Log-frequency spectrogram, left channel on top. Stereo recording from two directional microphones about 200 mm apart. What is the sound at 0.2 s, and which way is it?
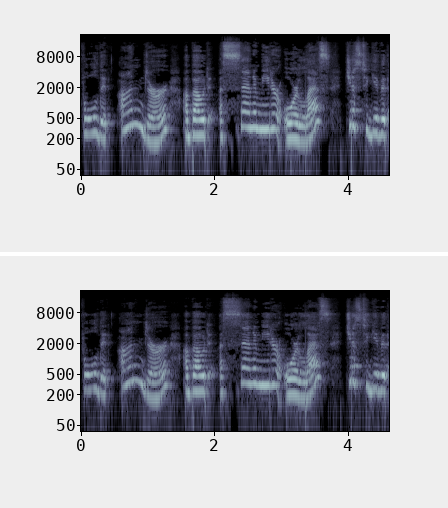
Speech, 50° left (ahead or behind).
